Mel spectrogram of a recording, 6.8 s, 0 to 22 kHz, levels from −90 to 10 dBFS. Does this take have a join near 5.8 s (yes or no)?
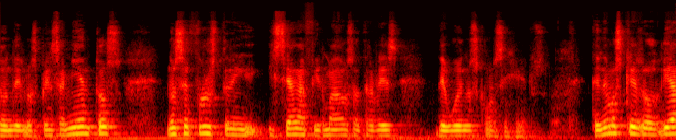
yes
